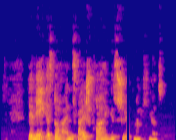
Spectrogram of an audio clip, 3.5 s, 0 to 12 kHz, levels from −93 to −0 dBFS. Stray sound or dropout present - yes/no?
yes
